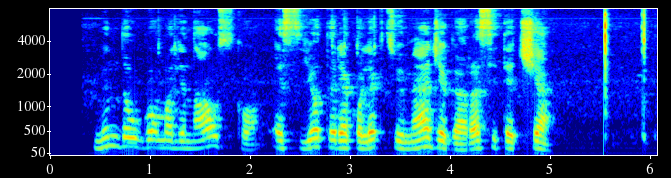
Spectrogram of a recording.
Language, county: Lithuanian, Vilnius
